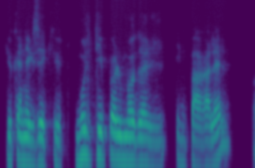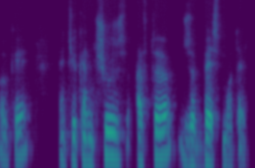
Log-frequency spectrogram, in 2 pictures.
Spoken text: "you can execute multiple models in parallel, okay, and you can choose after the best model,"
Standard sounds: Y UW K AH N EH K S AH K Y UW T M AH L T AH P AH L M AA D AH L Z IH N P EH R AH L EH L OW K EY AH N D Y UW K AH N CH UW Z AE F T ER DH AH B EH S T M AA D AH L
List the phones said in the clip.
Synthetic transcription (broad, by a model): Y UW K AH N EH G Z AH K Y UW T M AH L T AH P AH L M AA D AH L Z IH N P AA R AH L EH L OW K EY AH N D Y UW K AH N CH UW Z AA F T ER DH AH B EH S T M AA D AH L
